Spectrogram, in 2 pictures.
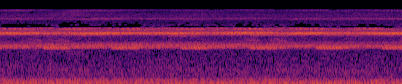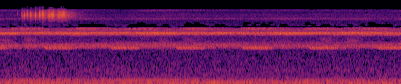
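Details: A dense night chorus of New England summertime crickets, a steady high shimmering trill with no breaks.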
